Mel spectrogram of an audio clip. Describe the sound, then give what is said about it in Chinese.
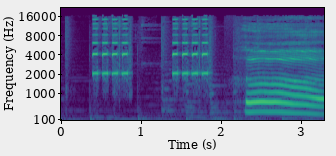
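An alarm clock goes off with two quick bursts of four high electronic beeps, then a loud, steady, continuous ringing tone that holds to the end with no talking. “啊！闹钟响了，要赶紧起床才行。”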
